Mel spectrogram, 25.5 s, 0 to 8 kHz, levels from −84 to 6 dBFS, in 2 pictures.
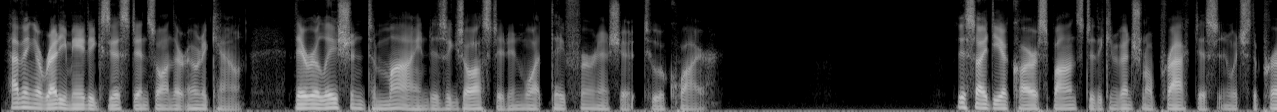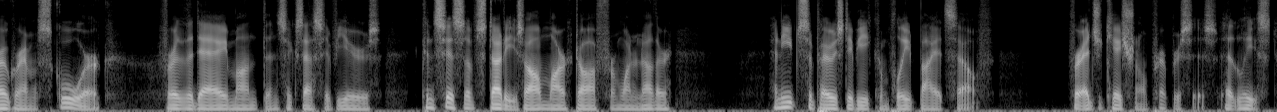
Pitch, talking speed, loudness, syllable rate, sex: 90 Hz, 150 wpm, -23 LUFS, 5.3 syllables/s, male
